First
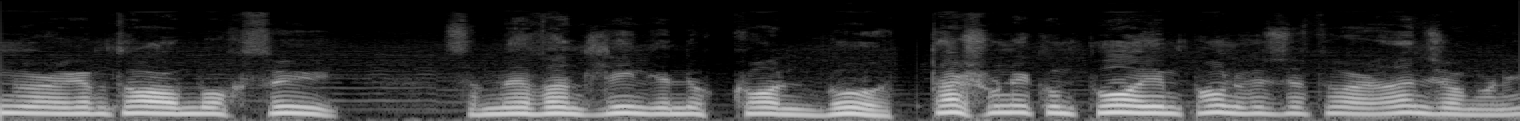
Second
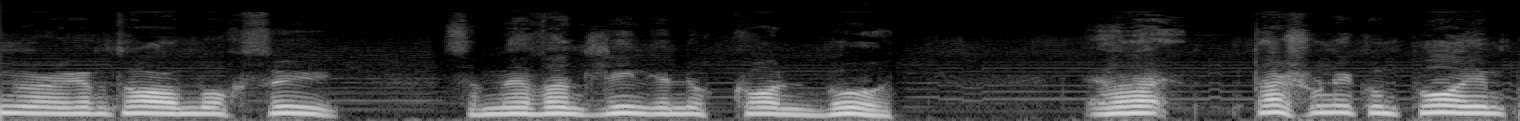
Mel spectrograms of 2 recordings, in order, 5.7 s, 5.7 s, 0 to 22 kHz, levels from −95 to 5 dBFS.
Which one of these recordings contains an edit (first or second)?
first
